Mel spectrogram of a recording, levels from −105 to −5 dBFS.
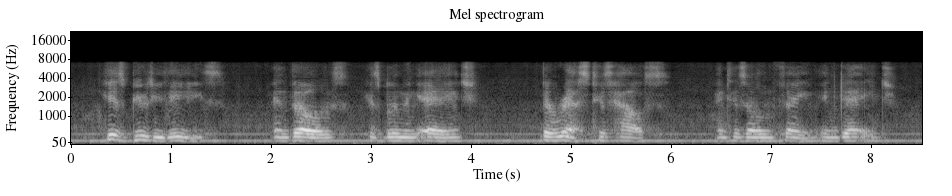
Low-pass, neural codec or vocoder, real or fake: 7.2 kHz; codec, 16 kHz, 2 kbps, FreqCodec, smaller model; fake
